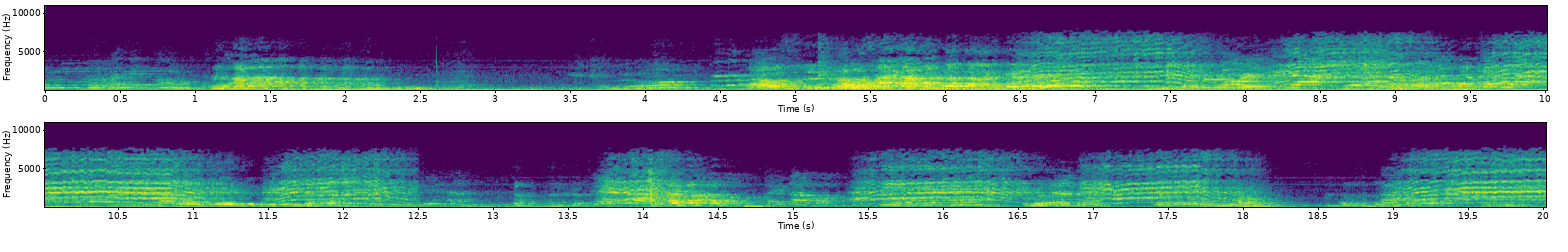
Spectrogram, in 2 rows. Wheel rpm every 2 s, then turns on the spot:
0, 0, 40, 80, 100, 70, 30, 60, 60, 80.
12-14 18-20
